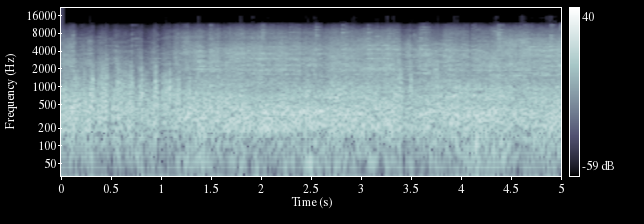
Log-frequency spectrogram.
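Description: Empty centerbeam lumber flatcars of a freight train rolling past, a loud steady rumble of steel wheels on rail with clicks over the rail joints.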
